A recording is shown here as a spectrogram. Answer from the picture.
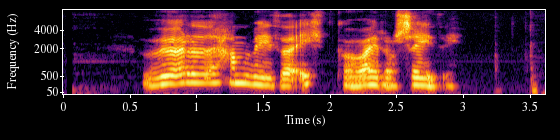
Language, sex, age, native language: Icelandic, female, 12, Icelandic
